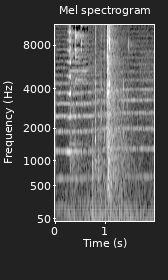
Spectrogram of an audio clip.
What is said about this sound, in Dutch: Ze klopt op de deur, ze vraagt aan de, aan de geestelijke aan de andere kant: opent de deur of we zijn verloren.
